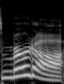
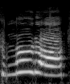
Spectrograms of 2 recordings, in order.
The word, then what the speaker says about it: Murdaugh: prominent South Carolina lawyer Alex murd and I I screamed at the TV that's heads one of a national newscast Alec Murdoch you piece of Lester hole like you should know that and I was like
